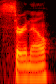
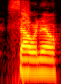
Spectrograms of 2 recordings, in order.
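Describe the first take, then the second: First: The first word sounds like 'sir'. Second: The first word sounds like 'sour'. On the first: The speaker calls it wrong. "I don't know why people pronounce it Sir Nail" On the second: The speaker calls it right. "it's called Sour Nail"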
